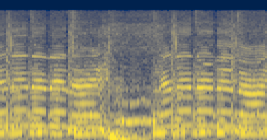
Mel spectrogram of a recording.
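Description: A live band playing: a melodic line that slides up and down in pitch over a deep bass note, struck anew about once a second.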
